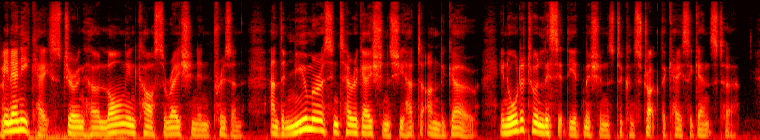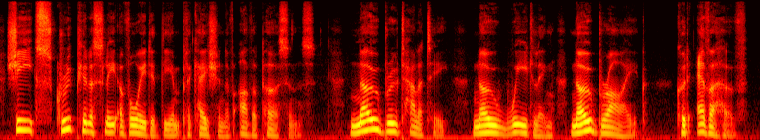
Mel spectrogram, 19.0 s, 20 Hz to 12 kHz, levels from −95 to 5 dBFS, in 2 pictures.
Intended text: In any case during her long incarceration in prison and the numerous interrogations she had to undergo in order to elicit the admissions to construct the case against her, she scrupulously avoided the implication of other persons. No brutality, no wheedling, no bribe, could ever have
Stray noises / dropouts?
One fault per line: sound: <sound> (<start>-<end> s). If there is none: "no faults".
no faults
